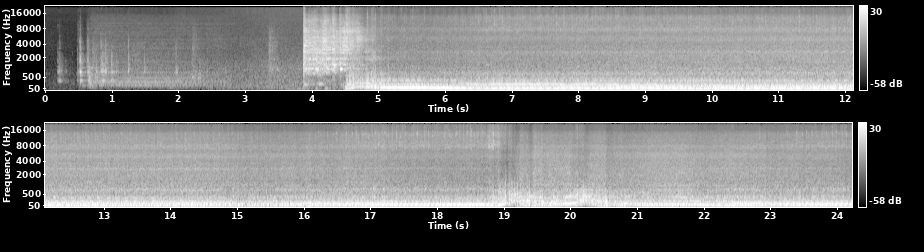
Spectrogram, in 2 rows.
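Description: A GM LS3 V8 in an Ultima RS kit car cranks over and fires after a few quiet seconds, then idles loud and close with a deep steady rumble, briefly blipped to a higher pitch before settling back.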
